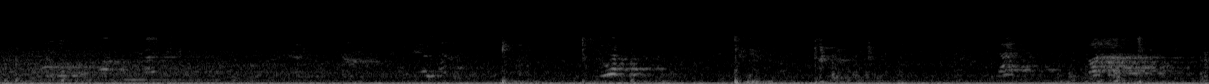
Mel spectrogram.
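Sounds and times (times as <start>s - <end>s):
steady low hum: 0.0s - 12.0s
football knocks: 7.3s - 8.7s.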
